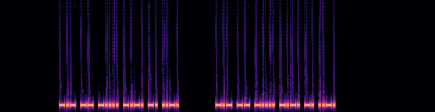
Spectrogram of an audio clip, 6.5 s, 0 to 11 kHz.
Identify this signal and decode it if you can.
Morse code, heard as a keyed tone, about 46 wpm, 700 Hz. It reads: KM6CNF KM6CNF
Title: USA Call Signs - 6 Characters - Repeated 2x - 45wpm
